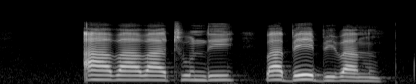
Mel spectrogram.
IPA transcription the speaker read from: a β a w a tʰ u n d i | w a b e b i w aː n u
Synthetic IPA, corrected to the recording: a β a β a tʰ u n d i | β a b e b i β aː n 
